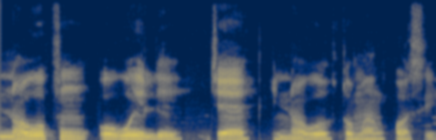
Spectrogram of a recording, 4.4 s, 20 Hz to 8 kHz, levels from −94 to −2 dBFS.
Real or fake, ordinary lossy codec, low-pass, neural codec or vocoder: real; none; none; none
